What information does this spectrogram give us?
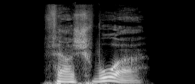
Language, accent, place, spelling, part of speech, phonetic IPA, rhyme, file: German, Germany, Berlin, verschwor, verb, [fɛɐ̯ˈʃvoːɐ̯], -oːɐ̯, De-verschwor.ogg
- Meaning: first/third-person singular preterite of verschwören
